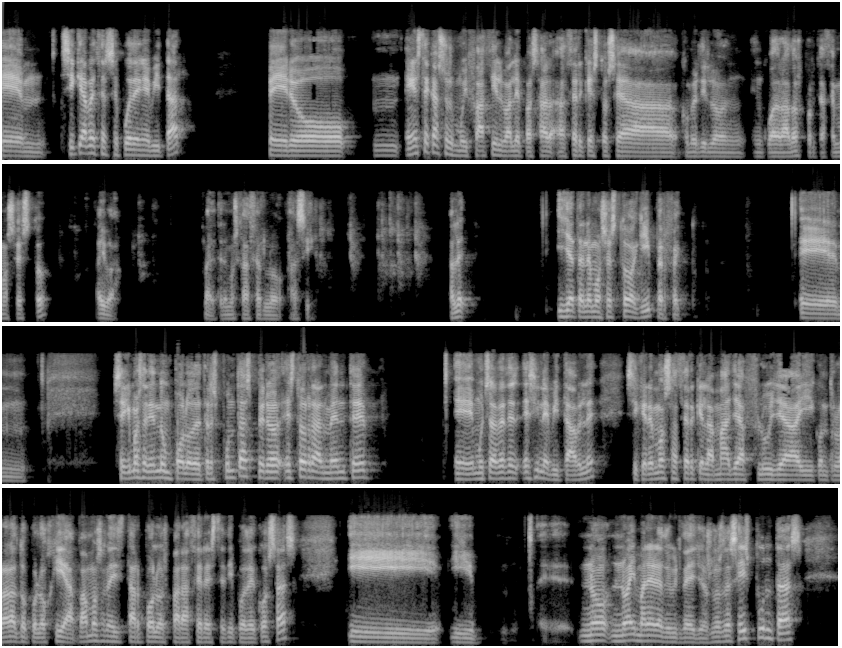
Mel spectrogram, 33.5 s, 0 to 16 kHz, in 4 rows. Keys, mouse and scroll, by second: 4.5 ctrl+Tab, 6.1 right click, 6.7 shift+right click, 7.0 shift+right click, 7.5 shift+middle click, 8.7 ctrl+x, 9.4 ctrl+z, 9.7 ctrl+Tab, 10.3 right click, 10.7 right click, 10.9 f, 11.0 right click, 11.3 shift+right click, 11.5 f, 11.7 right click, 12.0 shift+right click, 12.1 f, 12.3 a, 12.7 shift+middle click, 15.4 shift+middle click, 20.7 shift+middle click.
